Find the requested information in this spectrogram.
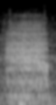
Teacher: if you say shoe, your lips are getting ready for the oo, which requires more lip rounding, shoe. So you may start already with more rounding, shoe, she.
